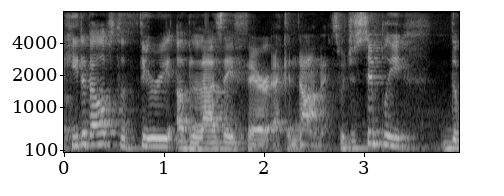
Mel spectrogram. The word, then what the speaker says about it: laissez-faire: So when you look at the word laissez-faire, laissez kind of sounds like the word lazy. Fair, you could just say father, because it both starts with F.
